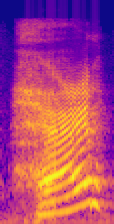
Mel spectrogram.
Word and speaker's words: head: It starts with an H and it ends with a D, but we have that tricky, short E sound that's spelled with an E-A.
